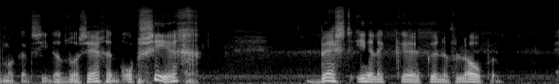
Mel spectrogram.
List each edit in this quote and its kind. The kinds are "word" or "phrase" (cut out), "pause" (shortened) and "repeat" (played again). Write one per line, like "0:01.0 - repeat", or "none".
0:01.2 - phrase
